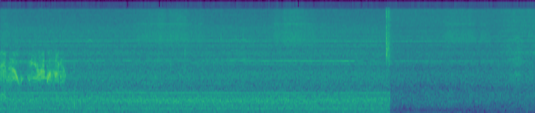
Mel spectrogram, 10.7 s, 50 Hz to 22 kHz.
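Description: An F-16 jet in the DCS flight simulator comes in to land, its engine a steady broadband roar with a thin tone on top. A radio voice talks over it early on, and the roar drops to a quieter hiss near the end.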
